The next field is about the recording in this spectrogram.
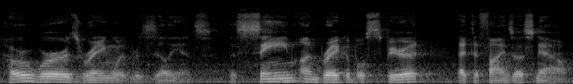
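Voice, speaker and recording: A man giving a formal commemorative speech in a measured, rhetorical way, with repeated phrases. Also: lowish voice, expressive, slight background noise. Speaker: official speaker.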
